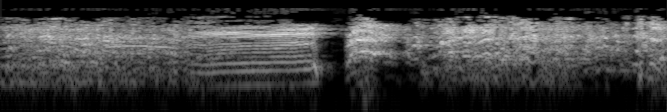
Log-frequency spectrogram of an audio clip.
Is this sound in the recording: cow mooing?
yes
